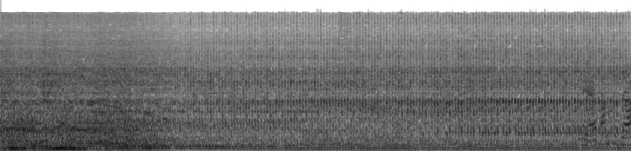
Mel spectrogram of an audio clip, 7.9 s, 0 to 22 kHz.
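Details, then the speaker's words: Isuzu Panther diesel after rings and liner work, hot after a 5 km road test: even idle clatter with a steady beat and no stumble or extra knock; engine sound is normal. "Oke sudah kita tes di jalan 5 km kalau panas asapnya seperti ini suara mesin"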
